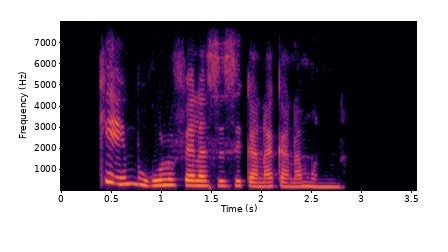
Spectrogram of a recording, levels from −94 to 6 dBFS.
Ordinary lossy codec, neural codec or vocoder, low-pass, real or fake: Opus, 32 kbps; none; 7.2 kHz; real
